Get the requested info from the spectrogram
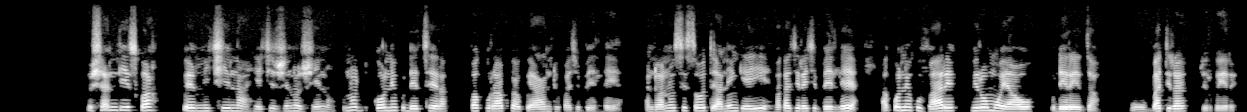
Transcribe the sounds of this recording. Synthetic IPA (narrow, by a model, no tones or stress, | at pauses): kuʃa̰ndiswa | kwe̞mit͡ʃinaje̞t͡ʃiʐino̞ʐino̞kuno̞ɡo̞ne̞kuɗe̞t͡se̞ɾa | pakuɾap̚kakwe̞antʰupat͡ʃibʱe̞ɮe̞ja | ʋa̰ntuano̞sisakutiane̞ŋɡe̞ije̞akat͡ʃiɾet͡ʃibʱe̞ɮe̞ja | a̰ko̞ne̞kuvʱaɾe̞ | miɾo̞mo̞jawo̞ | kṵɗe̞ɾe̞d͡za | kuɓatiraʐ̥ḭrwe̞ːɾḛ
